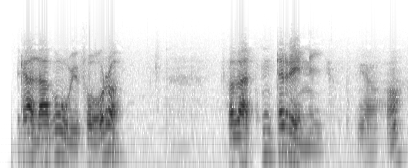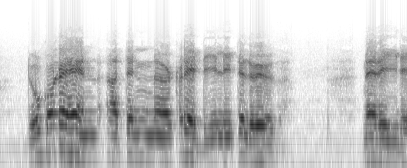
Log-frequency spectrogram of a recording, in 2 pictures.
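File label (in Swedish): Långlöt Småland, svenska sagor dialekter; Folkminnen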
